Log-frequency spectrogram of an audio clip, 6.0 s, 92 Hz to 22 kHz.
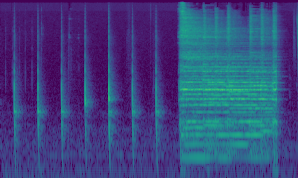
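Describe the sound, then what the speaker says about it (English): Count-off of a play-along band backing track: eight crisp, evenly spaced clicks across two measures, then the full band enters loudly with a bright sustained chord that cuts off near the end. "The play-along track has a 2-measure count-off in the beginning."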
